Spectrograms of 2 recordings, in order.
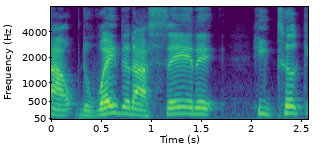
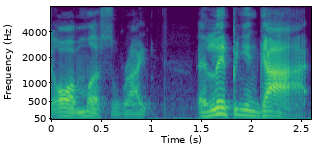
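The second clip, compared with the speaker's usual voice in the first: usual speaking voice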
